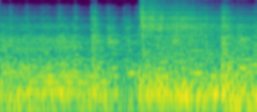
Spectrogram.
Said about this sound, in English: I've been waiting to use that explosion.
